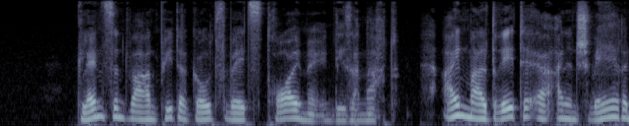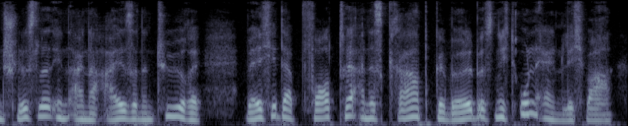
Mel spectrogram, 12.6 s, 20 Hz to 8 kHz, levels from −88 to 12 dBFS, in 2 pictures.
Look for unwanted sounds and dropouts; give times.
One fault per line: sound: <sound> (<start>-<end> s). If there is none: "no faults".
no faults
